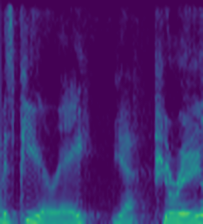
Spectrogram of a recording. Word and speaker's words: Pierre: is pierre eh yeah puree like yes it's spelled pierre but they say puree right the brazilians yeah they pronounce it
